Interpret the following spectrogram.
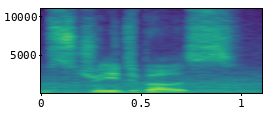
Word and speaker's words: Strybos: everybody I've ever heard except Jeff Emmett calls him Kevin Strybos or Strybos. And then Jeff Emmett calls him Streejbos.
